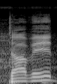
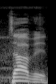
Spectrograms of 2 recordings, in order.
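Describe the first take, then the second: First: The name is said the European way. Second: The name is said the European way.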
